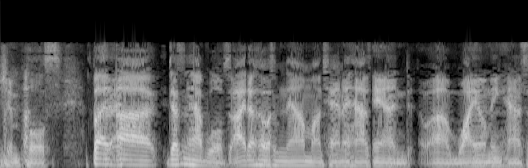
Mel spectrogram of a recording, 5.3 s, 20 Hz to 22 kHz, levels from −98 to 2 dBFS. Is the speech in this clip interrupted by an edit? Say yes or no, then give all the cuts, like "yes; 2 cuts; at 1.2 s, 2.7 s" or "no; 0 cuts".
yes; 3 cuts; at 1.6 s, 2.7 s, 3.7 s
